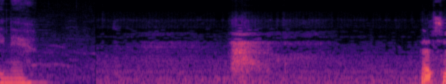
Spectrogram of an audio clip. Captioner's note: deep, envious sigh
